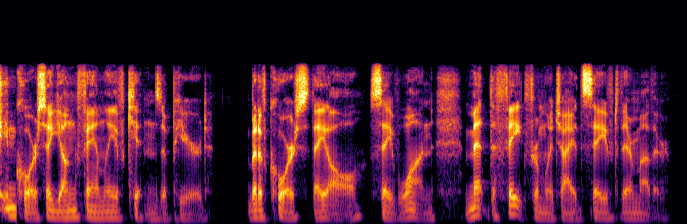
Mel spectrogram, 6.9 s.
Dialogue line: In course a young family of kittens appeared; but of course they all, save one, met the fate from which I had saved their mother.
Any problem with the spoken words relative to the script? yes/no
no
